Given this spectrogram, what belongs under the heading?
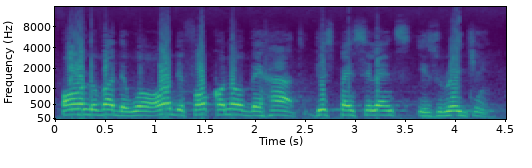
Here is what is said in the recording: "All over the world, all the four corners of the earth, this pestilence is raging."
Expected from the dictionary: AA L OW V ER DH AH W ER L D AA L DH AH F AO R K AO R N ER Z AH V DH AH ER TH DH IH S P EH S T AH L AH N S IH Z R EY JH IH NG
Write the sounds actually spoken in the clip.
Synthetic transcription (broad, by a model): AA L OW V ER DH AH W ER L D AA L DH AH F AO K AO N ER AH V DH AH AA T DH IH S P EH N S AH L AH N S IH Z R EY JH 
